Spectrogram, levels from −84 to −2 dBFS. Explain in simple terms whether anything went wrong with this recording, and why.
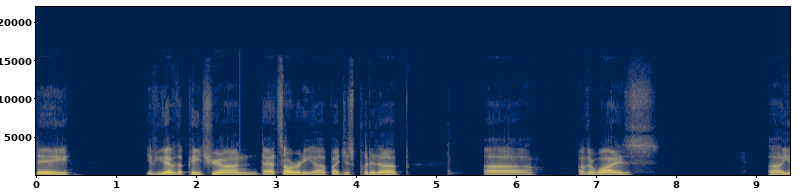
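At 2.53 s, just before "that's already up I", a brief jumbled moment: chunks out of order, one 5.8 ms slice playing one slot late.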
